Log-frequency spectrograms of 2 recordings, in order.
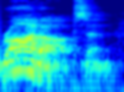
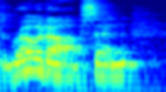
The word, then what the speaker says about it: rhodopsin: called photopsins whereas rods have an option called rod opsin which makes a hell of a lot of sense until i tell you that i both misspelled and mispronounced that it's not rod ops and it's rhodopsin named after the greek word for rose and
